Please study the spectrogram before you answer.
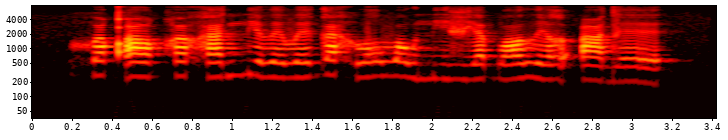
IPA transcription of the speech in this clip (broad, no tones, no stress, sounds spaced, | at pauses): h u qʼ ɒ w qʰ u h a d mʲ ɑ ð ɛ β ɛ ɡ a h u ʁ β ɔ w mʲ e vʲ a b ɒ ð e ʁ ʔ ɑ d ɛ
